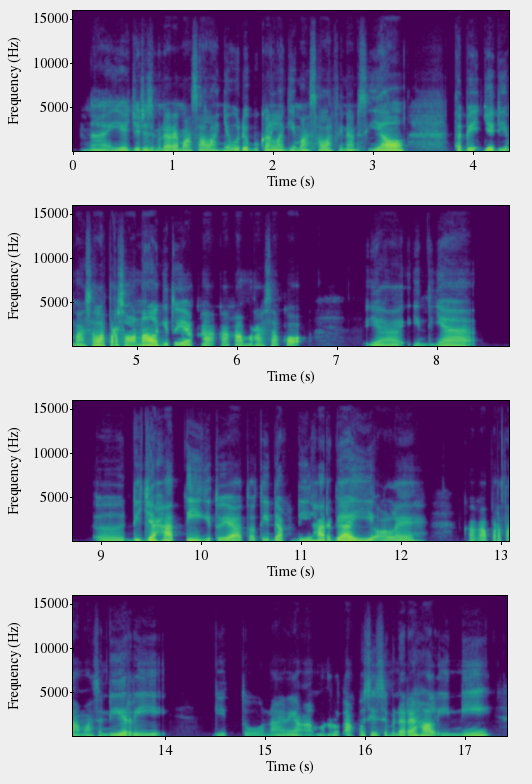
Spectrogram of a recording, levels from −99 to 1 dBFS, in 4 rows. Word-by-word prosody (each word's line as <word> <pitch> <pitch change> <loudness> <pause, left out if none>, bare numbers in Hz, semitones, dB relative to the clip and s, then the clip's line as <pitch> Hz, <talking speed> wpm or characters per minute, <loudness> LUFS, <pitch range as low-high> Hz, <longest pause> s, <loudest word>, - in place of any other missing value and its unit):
Nah 155 -1 -3
iya, 160 0 -1
jadi 170 +4 0
sebenarnya 165 +2 +1
masalahnya 155 +3 -2
udah 170 -4 +1
bukan 150 +1 0
lagi 145 +4 -3
masalah 150 -2 -1
finansial, 155 - +3 0.5
tapi 205 +7 0
jadi 160 -1 +1
masalah 160 +2 +3
personal, 175 +5 +5
gitu 185 -3 -3
ya, 160 0 +3
Kak? 180 0 -2
Kakak 180 +4 0
merasa, 175 0 -3
kok, 215 -1 +1 0.6
ya 150 -2 -1 0.2
intinya, 180 +4 0 0.6
eee, 160 -2 -3
dijahati, 155 +3 +3 0.2
gitu 150 -2 -3
ya? 160 -1 +4
Atau, 150 -1 -8
tidak 150 -1 -2
dihargai 160 +6 +4
oleh 145 0 -2 0.5
kakak 145 -1 -3
pertama 155 0 -5
sendiri, 165 0 -3 0.5
gitu. 140 -1 -13
Nah, 140 0 -7
yang 135 -2 -4
menurut 155 -1 -8
aku 200 +6 -6
sih, 235 -2 -4
sebenarnya 180 0 0
hal 170 -4 +4
ini, 225 - -4
160 Hz, 145 wpm, -22 LUFS, 150-180 Hz, 0.6 s, personal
